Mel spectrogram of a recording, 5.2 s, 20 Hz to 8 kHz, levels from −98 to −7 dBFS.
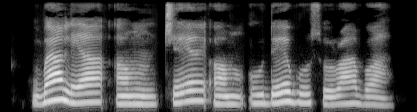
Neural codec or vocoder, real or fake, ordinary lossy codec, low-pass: codec, 16 kHz, 2 kbps, X-Codec, WavLM features, trained on Multilingual LibriSpeech; fake; none; 7.2 kHz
